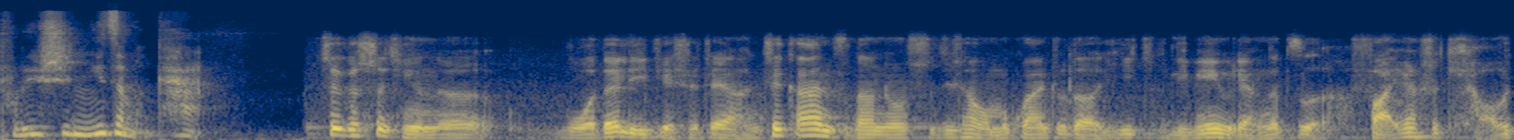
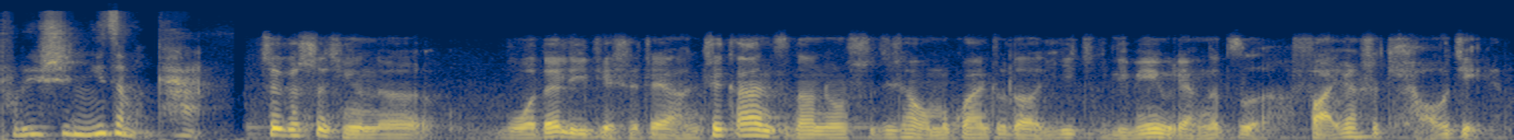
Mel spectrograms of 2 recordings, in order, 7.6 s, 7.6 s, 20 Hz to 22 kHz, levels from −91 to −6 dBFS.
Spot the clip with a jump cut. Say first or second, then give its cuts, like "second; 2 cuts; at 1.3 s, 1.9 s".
second; 1 cut; at 1.2 s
